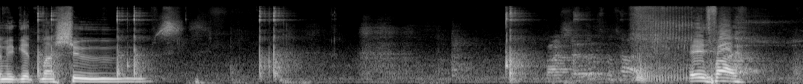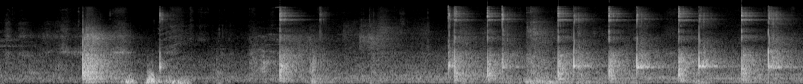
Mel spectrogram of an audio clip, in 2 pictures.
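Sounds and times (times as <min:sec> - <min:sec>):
table tennis ball clicking: 0:01.2 - 0:01.6, 0:02.6 - 0:03.0, 0:05.0 - 0:05.4, 0:12.5 - 0:16.0.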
